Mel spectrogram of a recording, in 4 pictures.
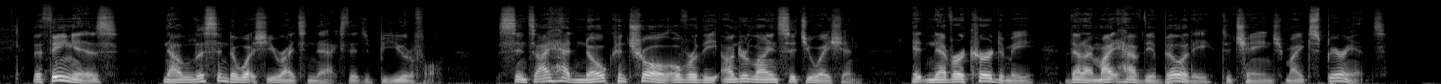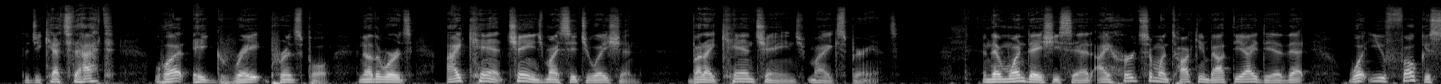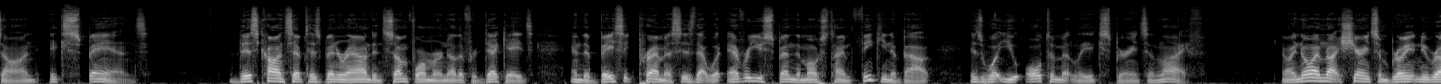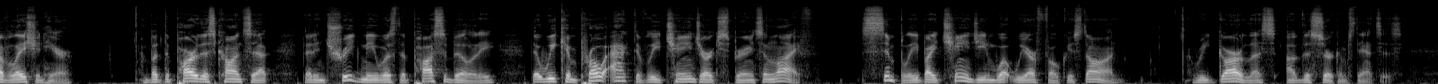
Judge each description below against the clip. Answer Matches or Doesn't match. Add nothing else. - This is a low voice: Matches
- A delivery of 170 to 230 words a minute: Doesn't match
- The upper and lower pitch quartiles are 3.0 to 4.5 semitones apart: Matches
